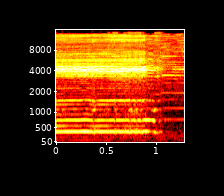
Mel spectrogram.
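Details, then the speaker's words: 40 A relay wired as a tickler, chattering on and off through its own normally closed contact with a blue arc: a steady high-pitched electrical buzz that gets louder when pressed onto the desk and softens near the end. "so what i'll do now is i'll turn it on and immediately you hear the relay start buzzing now if i push the relay onto the desk it gets a little bit louder"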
